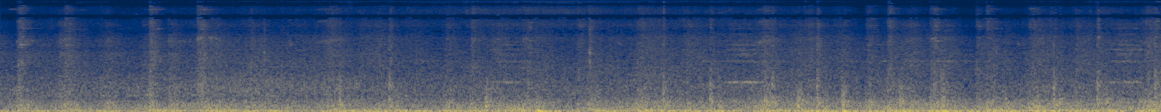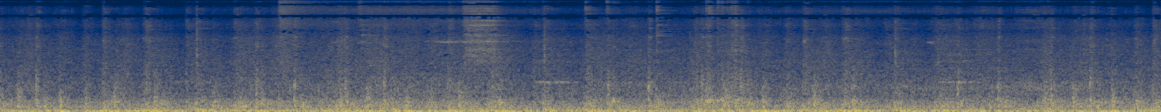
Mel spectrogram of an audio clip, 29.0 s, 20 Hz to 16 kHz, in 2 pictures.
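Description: New York City Subway R143 train passing close by on an elevated steel structure: a steady rumble of wheels on rails, with rail-joint clicking and a few brief, faint wheel squeals.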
